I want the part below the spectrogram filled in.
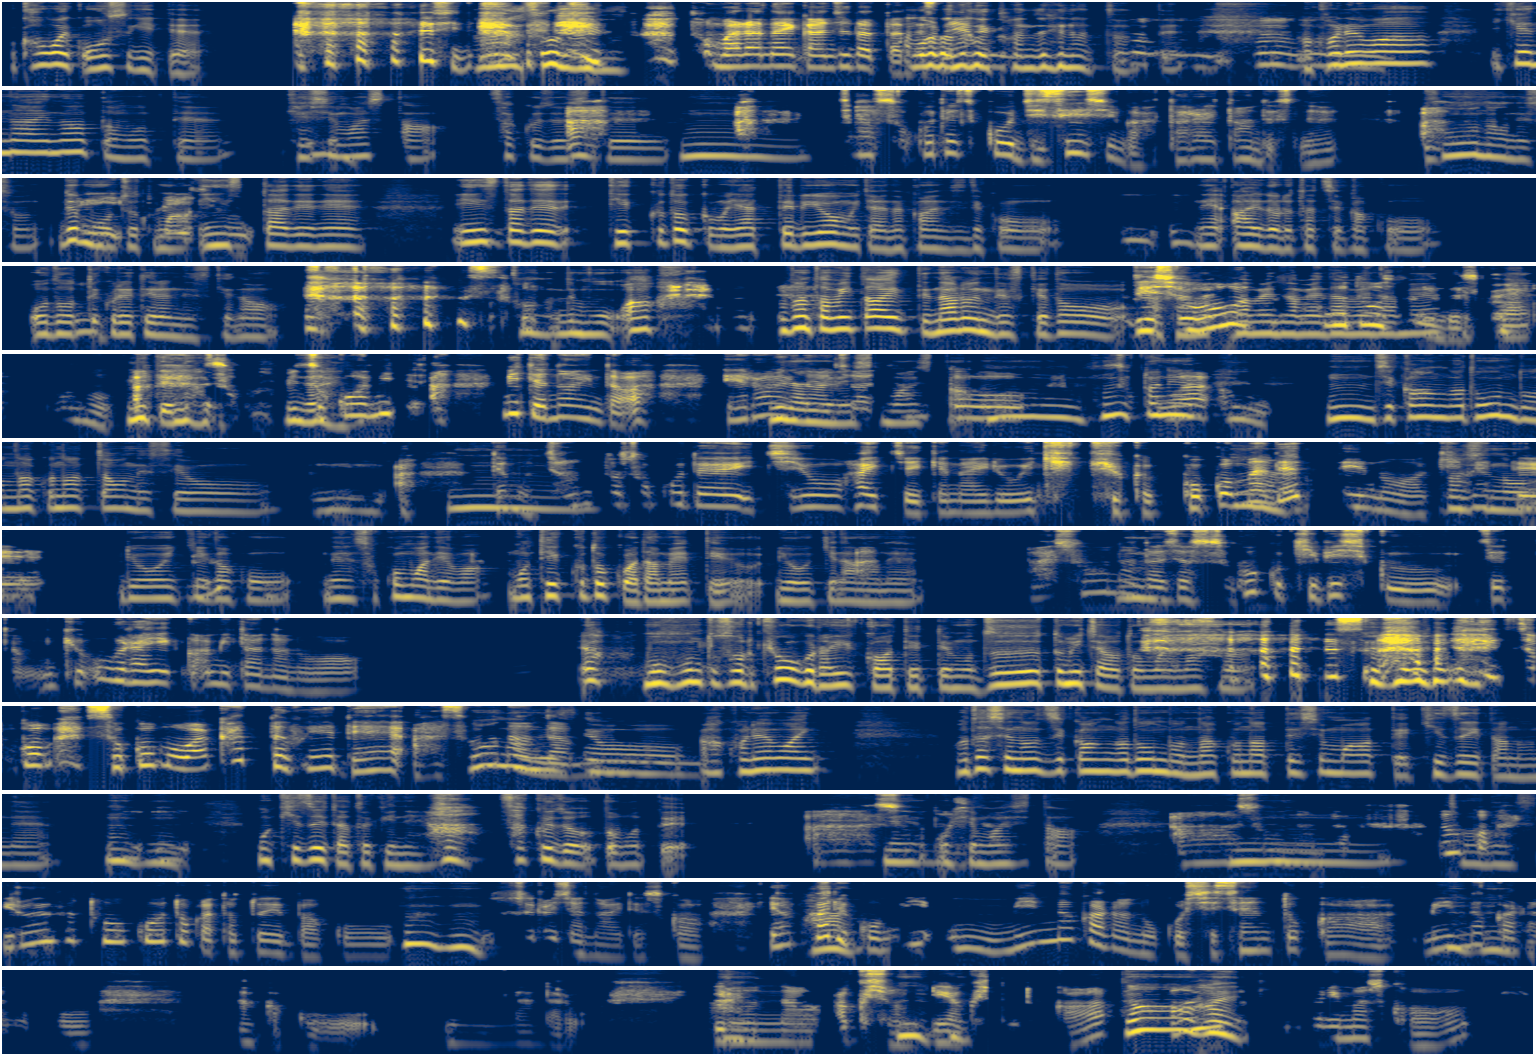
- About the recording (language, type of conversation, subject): Japanese, podcast, SNSと現実の人間関係のバランスを、普段どのように取っていますか？
- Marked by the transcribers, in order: chuckle; laugh; tapping; other background noise; laugh; chuckle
